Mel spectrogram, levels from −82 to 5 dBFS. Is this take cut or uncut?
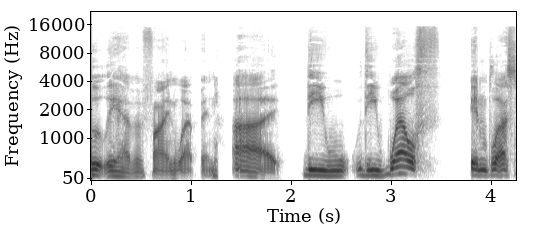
cut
